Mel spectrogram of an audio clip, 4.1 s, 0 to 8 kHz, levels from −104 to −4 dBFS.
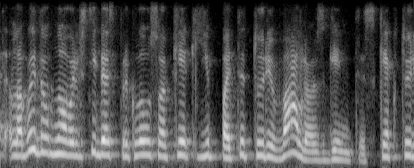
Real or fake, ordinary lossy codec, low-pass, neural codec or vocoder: fake; Opus, 16 kbps; 7.2 kHz; codec, 16 kHz, 16 kbps, FunCodec, trained on LibriTTS, 50 frames a second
